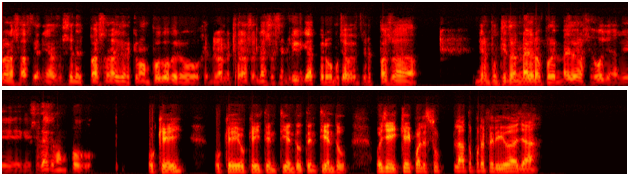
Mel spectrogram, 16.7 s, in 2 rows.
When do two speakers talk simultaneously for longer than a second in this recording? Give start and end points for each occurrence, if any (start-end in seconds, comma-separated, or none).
none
